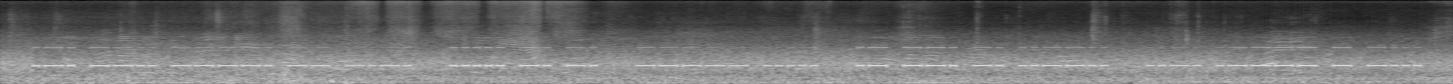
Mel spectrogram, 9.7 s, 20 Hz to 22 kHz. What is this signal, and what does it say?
Morse code, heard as a keyed tone, machine-sent, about 31 wpm, 840 Hz, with radio static, a narrow filter and the noise of a park. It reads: RZ9MC 5NN 05 AGN? F1TB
